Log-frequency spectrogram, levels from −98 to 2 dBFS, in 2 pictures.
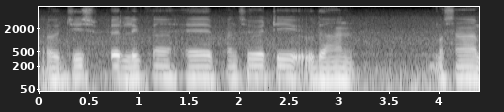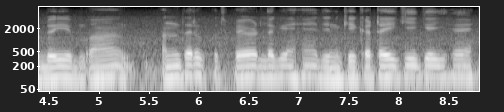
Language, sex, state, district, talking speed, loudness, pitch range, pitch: Hindi, male, Rajasthan, Bikaner, 115 wpm, -15 LUFS, 95-105 Hz, 100 Hz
